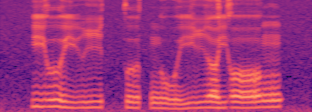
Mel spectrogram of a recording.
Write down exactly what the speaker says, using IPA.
j ɯː˥˨ j ʋ iː˧˥ t̚ t̪ ɯː˧ t̚ n uː˧˩ j i˧ ə̯ j ɤː˧˥ ŋ

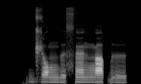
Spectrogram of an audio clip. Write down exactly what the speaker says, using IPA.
d͡ʒ ɔ˦ ŋ ɨ˨ s ɛ̃˦ ŋ a˧ ɓ ɨ˨

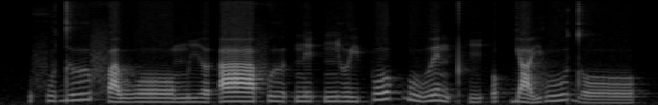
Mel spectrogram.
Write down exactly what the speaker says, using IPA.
f u˩˧ d ɯː˧˥ f a˩ w ʋ oː˩ m i˩ ə̯ ʔ aː˧ f ɯː˧ t̚ n i˧ t̚ ɲ ɯː˧ j p oː˧˥ k̚ ʋ u˧˩ ʋ e˥˨ n pʰ i˩˧ ʔ o˧ k̚ j a˧˩ j uː˧˥ d oː˩

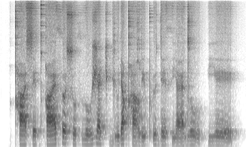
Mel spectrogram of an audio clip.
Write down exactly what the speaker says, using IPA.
qʰ æ s e d q æ θ ɵ s u θ ð u ʒ æ t͡ʃ ɡʲ u ɾʲ e qʰ ɛ ʁ ɾʲ ɵ pʼ ʉ d ɾ e θ j æ d l u | j e

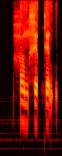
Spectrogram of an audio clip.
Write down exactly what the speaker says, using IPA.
h ɔ̤˨˩ m x ə˨˩ p̚ k ə̰ː˧˨ w ʔ

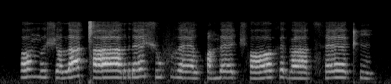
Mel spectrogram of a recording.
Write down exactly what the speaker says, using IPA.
ʌ n̪ ɯ ʃ ʌ l a ǀ aː r ɛ ʃ u f v ɛː l q ɛ n̪ ɛː t͡ʃʰ ʌː x ɛ ɡ aː t͡sʰ ɛː kʰ i

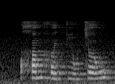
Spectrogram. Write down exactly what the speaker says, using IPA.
x a˧˥ n h ə˨˩ j k i˨˩˦ w c ə˧˥ w

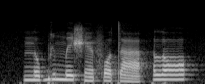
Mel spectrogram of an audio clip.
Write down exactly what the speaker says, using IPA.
n o˧ b i˦ m e˧ ʃ ɛ̃˨ f ɔ˨ t a˨ | l ɔ˦

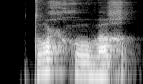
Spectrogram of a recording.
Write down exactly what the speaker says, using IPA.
t ɔ ħ x ɔ β a χ

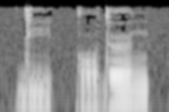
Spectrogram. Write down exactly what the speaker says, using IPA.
d iː kː ɔː d œ n

